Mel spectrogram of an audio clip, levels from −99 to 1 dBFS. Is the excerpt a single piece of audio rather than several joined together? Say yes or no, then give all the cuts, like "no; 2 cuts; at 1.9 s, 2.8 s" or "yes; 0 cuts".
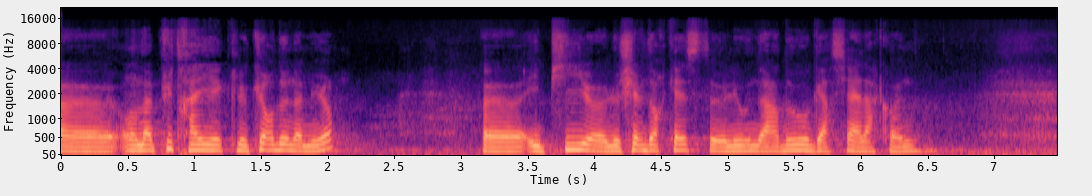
yes; 0 cuts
